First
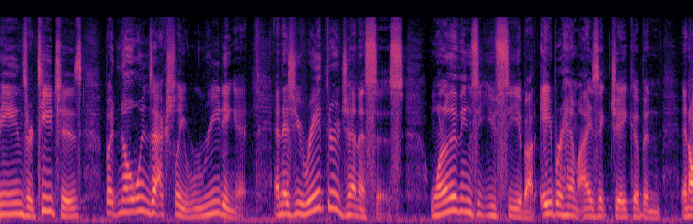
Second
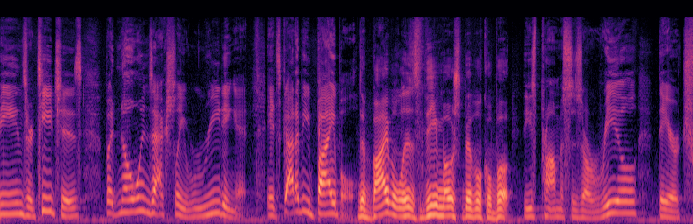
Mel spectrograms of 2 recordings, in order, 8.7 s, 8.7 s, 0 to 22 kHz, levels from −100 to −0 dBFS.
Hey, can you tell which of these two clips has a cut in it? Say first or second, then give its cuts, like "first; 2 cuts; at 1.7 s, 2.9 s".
second; 2 cuts; at 3.3 s, 6.4 s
